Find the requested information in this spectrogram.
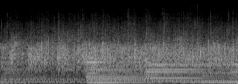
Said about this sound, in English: You can clap for that.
